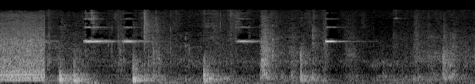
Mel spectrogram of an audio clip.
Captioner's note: device beeping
